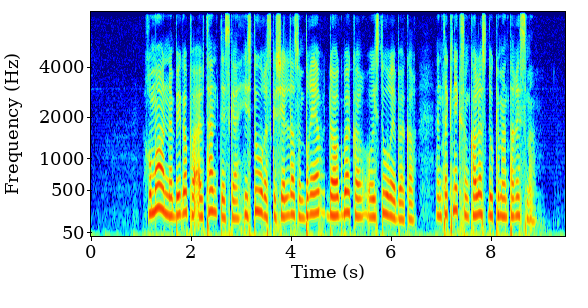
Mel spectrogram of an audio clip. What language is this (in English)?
Norwegian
